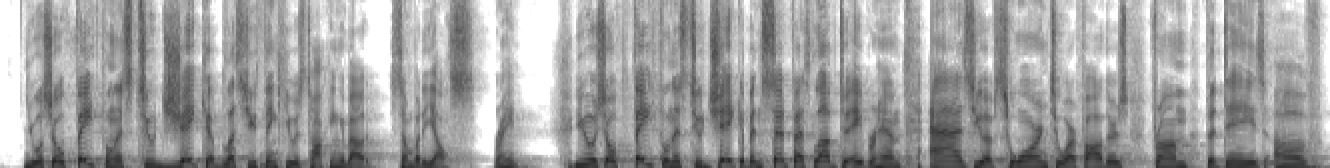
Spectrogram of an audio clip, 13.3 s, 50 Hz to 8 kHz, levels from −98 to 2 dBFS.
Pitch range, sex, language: 140-205 Hz, male, English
